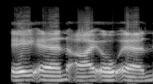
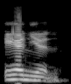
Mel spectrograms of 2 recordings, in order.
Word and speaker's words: anion: pronounced an ion not an Yin because it comes from the anode of an electrochemical cell so an ionic bond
